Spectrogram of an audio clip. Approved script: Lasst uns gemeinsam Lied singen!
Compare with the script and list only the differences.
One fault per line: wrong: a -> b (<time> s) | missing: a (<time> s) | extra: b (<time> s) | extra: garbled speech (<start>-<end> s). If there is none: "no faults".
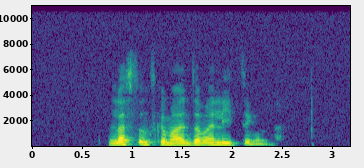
extra: ein (1.7 s)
